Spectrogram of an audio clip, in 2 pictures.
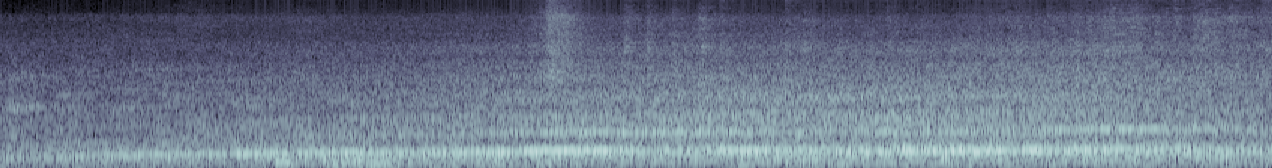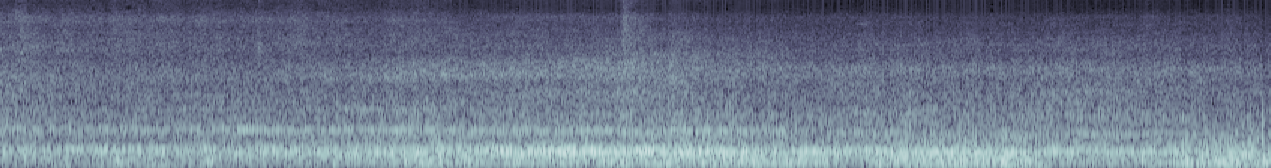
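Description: Electric train at a station platform giving off a steady electrical whine. It rises in pitch and grows louder over the first few seconds, holds steady, and drops away just before the end.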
